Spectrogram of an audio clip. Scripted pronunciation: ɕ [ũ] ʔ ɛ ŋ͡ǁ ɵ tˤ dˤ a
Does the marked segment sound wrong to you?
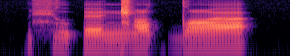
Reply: yes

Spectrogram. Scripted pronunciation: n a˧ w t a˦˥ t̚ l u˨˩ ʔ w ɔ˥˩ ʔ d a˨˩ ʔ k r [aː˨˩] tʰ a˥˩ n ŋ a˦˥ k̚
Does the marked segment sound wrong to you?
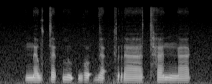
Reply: yes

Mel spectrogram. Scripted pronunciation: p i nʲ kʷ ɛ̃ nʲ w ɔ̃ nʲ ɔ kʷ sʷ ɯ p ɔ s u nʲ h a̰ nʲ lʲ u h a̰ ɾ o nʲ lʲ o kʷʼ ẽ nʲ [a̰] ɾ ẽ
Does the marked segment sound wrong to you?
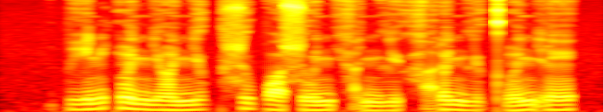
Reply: no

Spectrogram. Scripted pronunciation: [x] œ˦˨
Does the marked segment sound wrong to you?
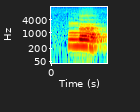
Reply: yes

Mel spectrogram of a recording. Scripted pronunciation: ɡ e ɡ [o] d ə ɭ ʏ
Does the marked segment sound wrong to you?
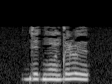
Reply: yes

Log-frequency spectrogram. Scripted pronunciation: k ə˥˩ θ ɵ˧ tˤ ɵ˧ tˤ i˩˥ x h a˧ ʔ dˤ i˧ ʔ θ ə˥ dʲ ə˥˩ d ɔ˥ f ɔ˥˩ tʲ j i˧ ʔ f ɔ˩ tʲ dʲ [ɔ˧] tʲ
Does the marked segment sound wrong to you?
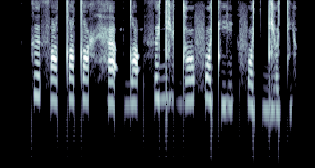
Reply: yes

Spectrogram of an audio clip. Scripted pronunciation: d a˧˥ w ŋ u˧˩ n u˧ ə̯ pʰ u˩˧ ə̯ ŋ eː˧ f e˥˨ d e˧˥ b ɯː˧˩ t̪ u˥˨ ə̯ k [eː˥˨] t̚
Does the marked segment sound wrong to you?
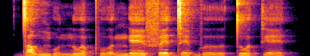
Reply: yes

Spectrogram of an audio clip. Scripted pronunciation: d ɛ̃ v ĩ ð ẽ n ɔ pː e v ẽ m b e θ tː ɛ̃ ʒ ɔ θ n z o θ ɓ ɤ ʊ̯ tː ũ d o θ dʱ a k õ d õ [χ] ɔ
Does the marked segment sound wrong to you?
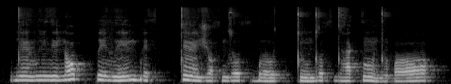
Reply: yes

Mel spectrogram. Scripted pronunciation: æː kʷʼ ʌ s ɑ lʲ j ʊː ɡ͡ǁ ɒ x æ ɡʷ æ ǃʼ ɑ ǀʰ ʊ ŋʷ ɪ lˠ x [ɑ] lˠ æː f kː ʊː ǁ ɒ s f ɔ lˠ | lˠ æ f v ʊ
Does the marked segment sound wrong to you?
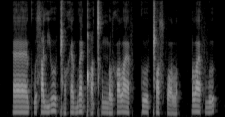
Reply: yes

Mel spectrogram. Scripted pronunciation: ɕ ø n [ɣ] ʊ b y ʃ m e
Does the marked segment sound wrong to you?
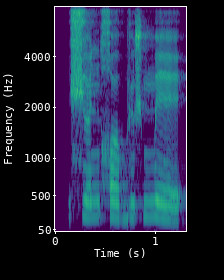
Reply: yes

